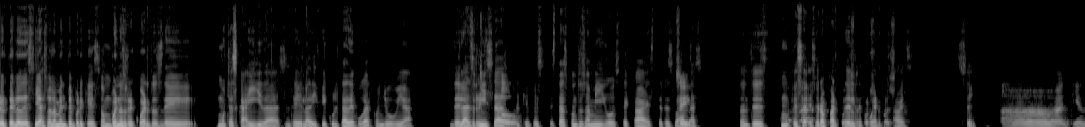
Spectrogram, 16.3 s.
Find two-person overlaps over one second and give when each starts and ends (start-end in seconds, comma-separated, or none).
12.0-13.6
